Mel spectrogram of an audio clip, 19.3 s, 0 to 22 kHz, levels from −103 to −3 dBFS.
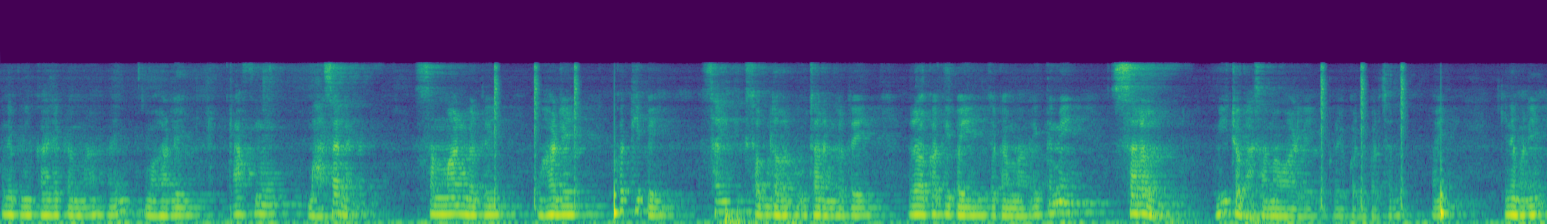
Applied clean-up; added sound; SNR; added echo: none; Hi-hat; 3 dB; reverberation time 1.4 s.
